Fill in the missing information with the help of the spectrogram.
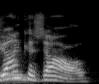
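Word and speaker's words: John Cazale: mean everybody I mean John Zale uh that's what you say his name John kazal kazal thank was made five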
